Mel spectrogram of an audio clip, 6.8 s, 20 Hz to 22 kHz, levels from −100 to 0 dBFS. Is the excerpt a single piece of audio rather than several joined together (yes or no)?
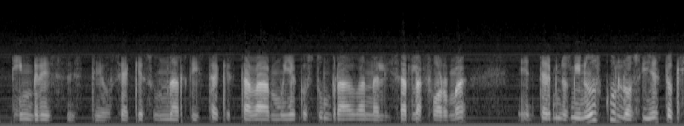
no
